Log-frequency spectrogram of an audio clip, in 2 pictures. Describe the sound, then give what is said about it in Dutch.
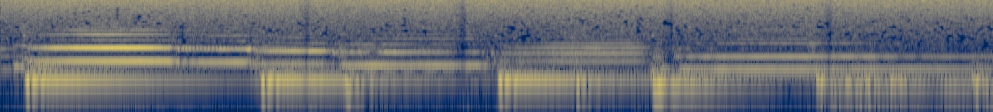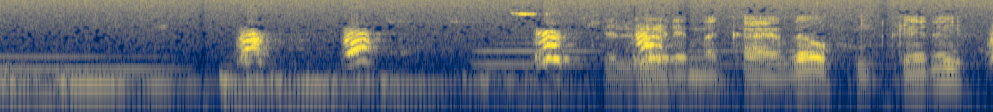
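Several dogs bark in quick, sharp bursts that grow busier toward the end, after a stretch of long, drawn-out whining or howling tones. The barking is fairly loud. “Die honden, hè?”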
